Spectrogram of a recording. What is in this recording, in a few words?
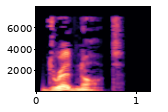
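"dreadnaught", British English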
